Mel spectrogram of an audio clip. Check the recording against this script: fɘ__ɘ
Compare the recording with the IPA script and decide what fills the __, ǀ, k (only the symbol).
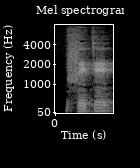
k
